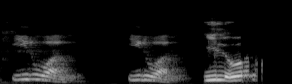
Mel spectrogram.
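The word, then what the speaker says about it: 일월: इल उल इल होइन इरवल, इरवल इल ओल की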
